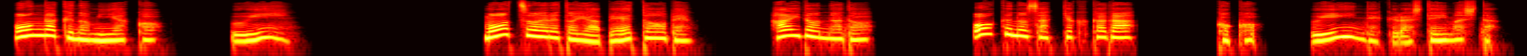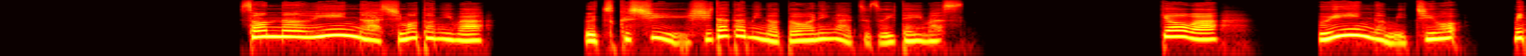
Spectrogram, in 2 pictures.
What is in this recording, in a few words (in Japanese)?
ナレーション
